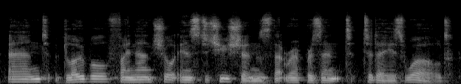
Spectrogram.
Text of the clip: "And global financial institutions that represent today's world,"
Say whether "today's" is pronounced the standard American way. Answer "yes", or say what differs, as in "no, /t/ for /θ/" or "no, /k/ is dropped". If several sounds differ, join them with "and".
yes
